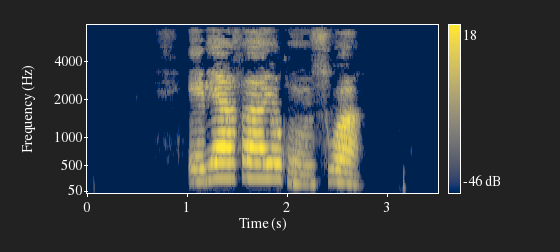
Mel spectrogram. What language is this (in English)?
Ganda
